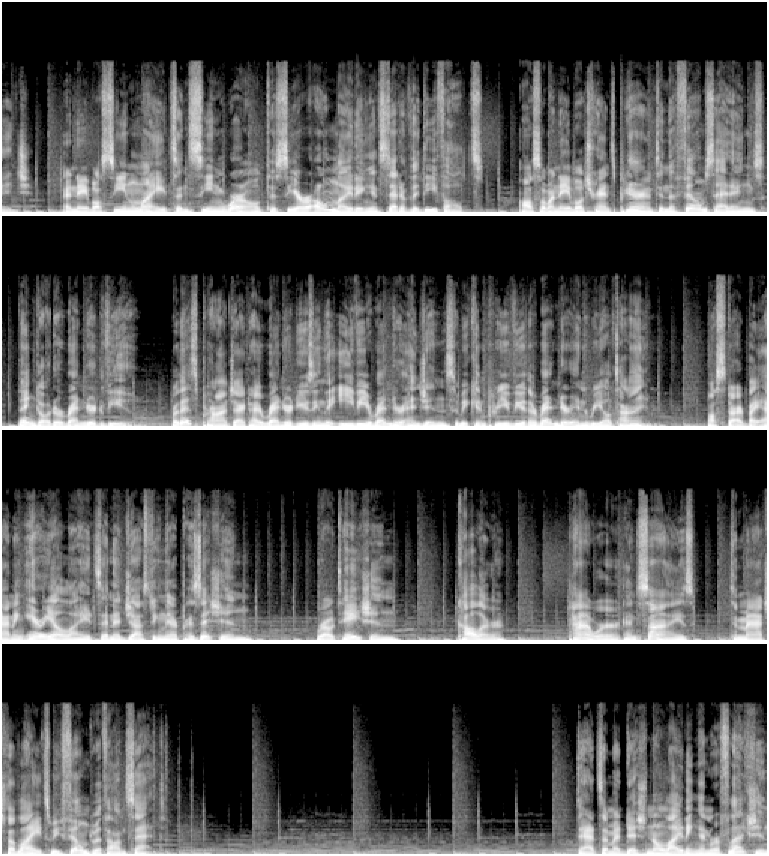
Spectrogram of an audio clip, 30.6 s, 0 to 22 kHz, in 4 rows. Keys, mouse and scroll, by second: 1.6-5.1 drag, 5.8 click, 8.0 click, 9.0 z, 13.1-13.6 middle drag, 14.5 shift+a, 17.4 g, 18.3-18.7 drag, 18.7 r, 20.3 click, 22.0 click, 22.6 g, 22.9-23.2 middle drag, 23.4 r, 23.6-24.5 middle drag, 24.6 r, 25.0 g, 25.2 middle click, 25.4 KP_0, 26.4 click, 26.9 click.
